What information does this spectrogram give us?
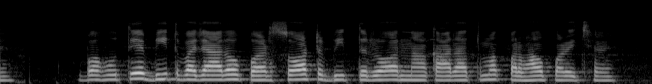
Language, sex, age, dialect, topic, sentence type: Maithili, female, 25-30, Angika, banking, statement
